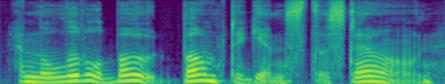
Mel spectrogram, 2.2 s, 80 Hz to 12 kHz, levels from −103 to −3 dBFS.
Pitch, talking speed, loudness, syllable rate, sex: 190 Hz, 215 wpm, -17 LUFS, 5.9 syllables/s, female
